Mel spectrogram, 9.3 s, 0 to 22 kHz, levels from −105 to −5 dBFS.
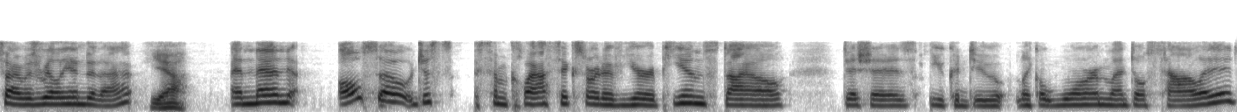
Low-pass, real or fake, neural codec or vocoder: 5.4 kHz; fake; codec, 24 kHz, 3 kbps, HILCodec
